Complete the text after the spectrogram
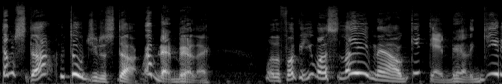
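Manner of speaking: high, swooping put-on kangaroo voice. Voicing a kangaroo getting his belly rub: voicing a kangaroo getting a belly rub. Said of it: "Look how cute he's like".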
